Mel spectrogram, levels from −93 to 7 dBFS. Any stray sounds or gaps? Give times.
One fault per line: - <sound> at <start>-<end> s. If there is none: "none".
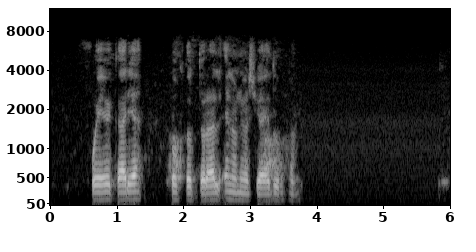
none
